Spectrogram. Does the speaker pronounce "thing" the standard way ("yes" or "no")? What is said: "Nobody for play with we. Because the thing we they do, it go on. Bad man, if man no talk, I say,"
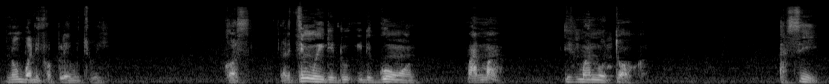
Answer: no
